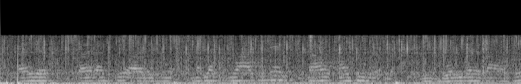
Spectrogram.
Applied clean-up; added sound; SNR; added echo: none; Boiling; -3 dB; reverberation time 0.9 s.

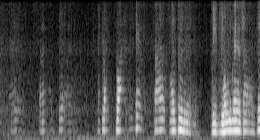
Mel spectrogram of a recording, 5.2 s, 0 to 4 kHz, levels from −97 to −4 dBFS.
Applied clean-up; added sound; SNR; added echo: neural mask model DeepFilterNet 3.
